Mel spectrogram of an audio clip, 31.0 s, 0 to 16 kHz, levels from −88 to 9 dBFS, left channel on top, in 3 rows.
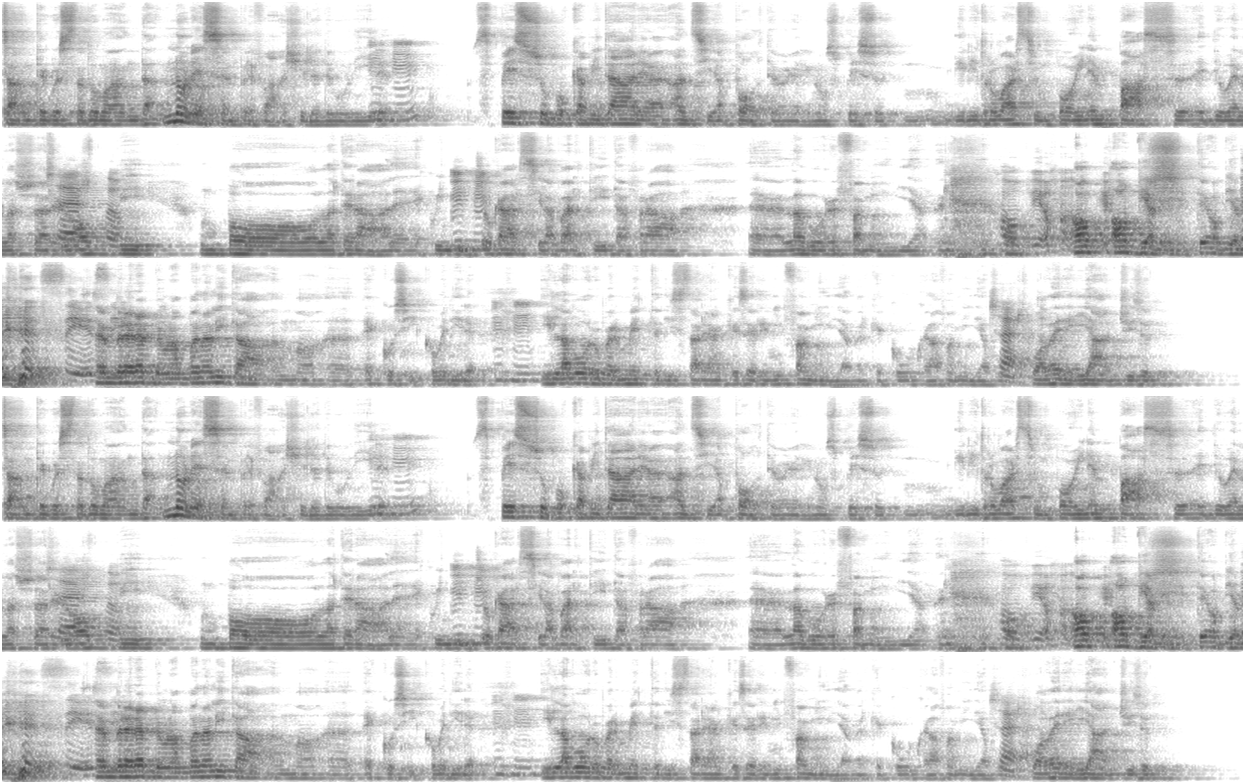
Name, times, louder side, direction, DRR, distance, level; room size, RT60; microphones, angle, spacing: voice 1, 0.0-3.2 3.9-11.5 11.8-18.8 19.3-20.8 21.5-24.9 25.2-30.3, equal, ahead, 2 dB, 2.3 m, -31 dB
voice 2, 3.1-3.5 10.7-11.4 14.1-14.5 18.2-19.6 19.9-20.2 20.7-21.7 24.8-25.1 28.9-29.4, left 2 dB, 35° left, 2 dB, 2.4 m, -32 dB
26.5 x 9.0 x 6.0 m, 0.78 s
head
